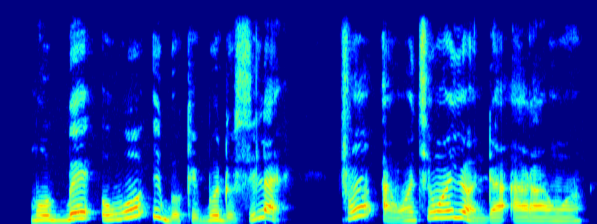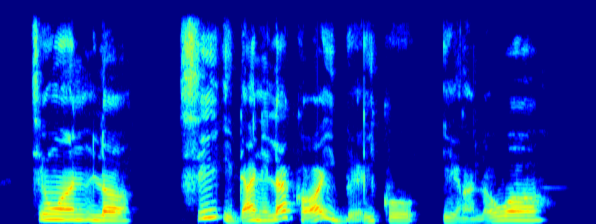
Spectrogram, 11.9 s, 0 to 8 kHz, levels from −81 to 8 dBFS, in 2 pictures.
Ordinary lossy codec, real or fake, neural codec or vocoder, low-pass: none; real; none; 7.2 kHz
